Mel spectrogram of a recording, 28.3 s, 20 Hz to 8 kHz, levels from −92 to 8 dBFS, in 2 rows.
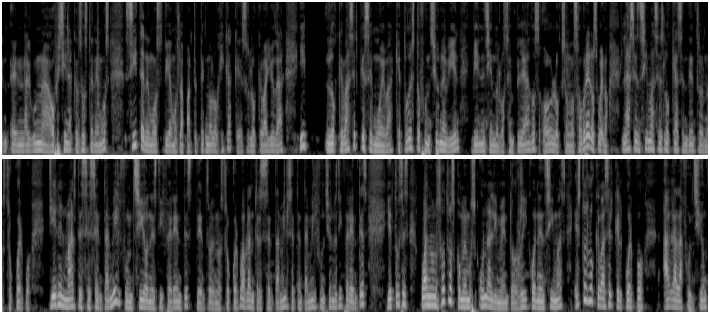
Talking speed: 210 wpm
